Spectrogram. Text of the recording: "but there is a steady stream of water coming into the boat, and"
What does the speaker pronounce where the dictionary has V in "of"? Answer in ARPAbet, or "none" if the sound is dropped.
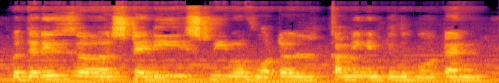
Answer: V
